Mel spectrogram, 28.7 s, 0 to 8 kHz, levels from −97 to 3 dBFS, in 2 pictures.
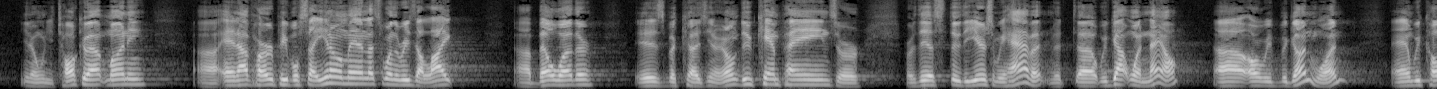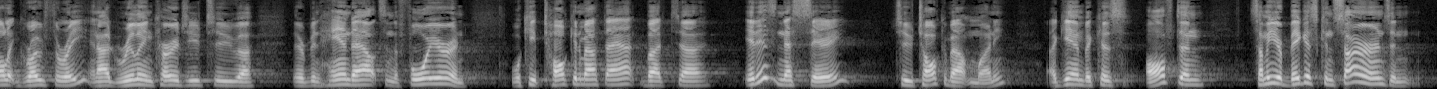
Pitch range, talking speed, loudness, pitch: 140-170 Hz, 200 wpm, -22 LUFS, 155 Hz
